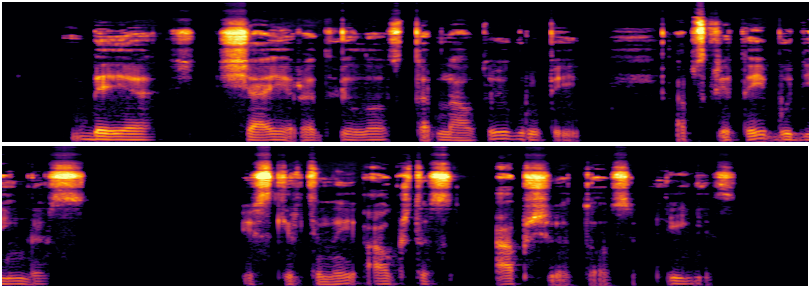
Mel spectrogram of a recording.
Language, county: Lithuanian, Klaipėda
